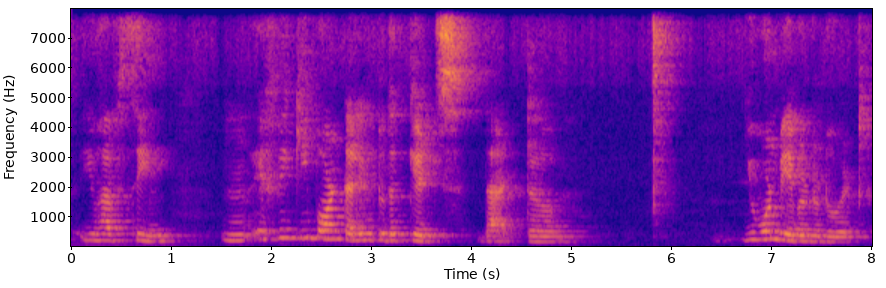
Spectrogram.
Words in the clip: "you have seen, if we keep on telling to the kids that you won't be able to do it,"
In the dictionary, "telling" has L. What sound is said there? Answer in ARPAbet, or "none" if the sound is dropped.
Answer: L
